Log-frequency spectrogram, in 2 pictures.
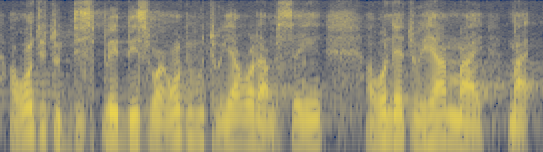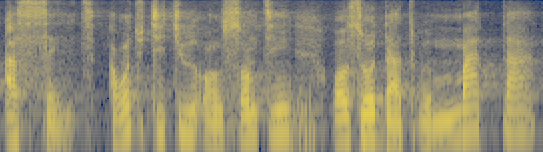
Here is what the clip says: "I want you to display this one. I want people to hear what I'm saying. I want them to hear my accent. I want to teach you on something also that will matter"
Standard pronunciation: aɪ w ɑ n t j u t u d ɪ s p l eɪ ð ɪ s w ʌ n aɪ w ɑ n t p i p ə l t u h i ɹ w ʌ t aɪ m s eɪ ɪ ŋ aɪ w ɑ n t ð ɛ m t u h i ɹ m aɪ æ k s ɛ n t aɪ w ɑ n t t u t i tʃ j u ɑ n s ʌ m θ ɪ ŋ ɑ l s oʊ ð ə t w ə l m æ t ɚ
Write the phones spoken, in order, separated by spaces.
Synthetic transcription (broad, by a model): aɪ w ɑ n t j u t u d ɪ s p l eɪ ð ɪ s w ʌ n aɪ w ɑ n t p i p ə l t u h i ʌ w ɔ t aɪ m s eɪ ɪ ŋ aɪ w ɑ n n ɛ t u h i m m aɪ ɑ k s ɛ n t aɪ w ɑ n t t u t i tʃ j u ɑ n s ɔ m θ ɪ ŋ ɑ l s oʊ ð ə t w ə l m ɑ t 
